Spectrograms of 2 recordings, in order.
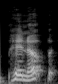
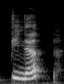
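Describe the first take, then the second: First: Said in the usual way. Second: "pin-up" pronounced the French way; French-accented "pin-up", rising at the end. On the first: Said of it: "coming from pin-up". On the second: Shown as a demonstration. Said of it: "saying pin-up in a French accent".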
